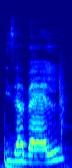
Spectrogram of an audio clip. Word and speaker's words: Isabelle: Hi, my name is Isabelle. Yes, I say my name with a French accent because I'm from Quebec.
